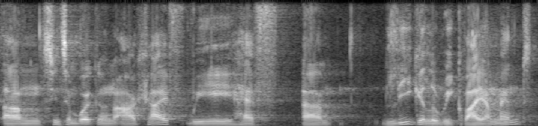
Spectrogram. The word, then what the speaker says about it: arXiv: it's our just arive if you want pronunciation guide It's archive so it comes from the Greek letter he uh like the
